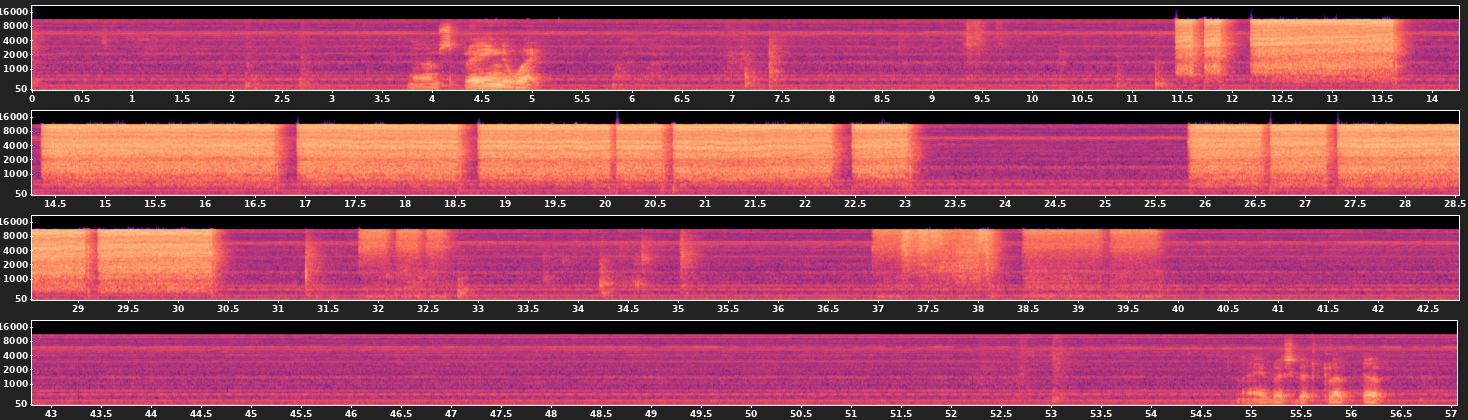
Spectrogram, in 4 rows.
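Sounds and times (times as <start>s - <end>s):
airbrush spraying hiss: 31.8s - 32.8s, 37.0s - 39.9s.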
